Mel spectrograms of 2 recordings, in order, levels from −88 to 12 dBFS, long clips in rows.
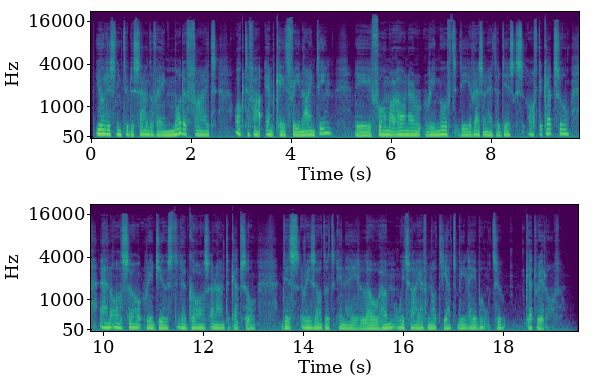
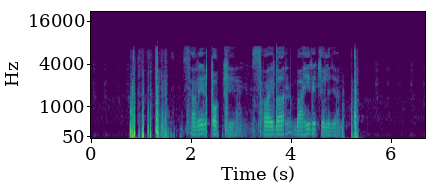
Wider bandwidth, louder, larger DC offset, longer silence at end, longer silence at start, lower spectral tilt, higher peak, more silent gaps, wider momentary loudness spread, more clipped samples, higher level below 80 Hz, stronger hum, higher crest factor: first, 17.5 kHz vs 7.4 kHz; first, -17 LUFS vs -26 LUFS; neither; second, 0.4 s vs 1.35 s; second, 0.1 s vs 0.8 s; about the same, -6 dB/octave vs -7 dB/octave; about the same, 0 dBFS vs 0 dBFS; neither; second, 9 LU vs 16 LU; neither; about the same, -40 dBFS vs -36 dBFS; neither; second, 16 dB vs 26 dB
